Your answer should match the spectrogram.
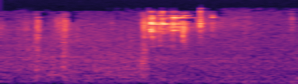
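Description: Keys jangle in a couple of short metallic bursts over a steady low background rumble, fairly quiet and with no voices.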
